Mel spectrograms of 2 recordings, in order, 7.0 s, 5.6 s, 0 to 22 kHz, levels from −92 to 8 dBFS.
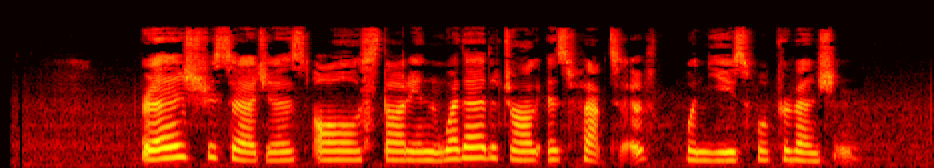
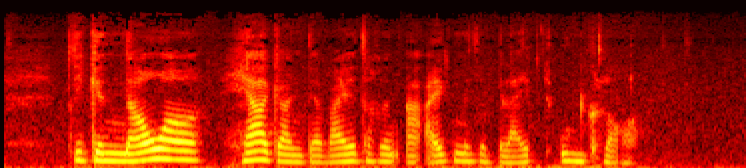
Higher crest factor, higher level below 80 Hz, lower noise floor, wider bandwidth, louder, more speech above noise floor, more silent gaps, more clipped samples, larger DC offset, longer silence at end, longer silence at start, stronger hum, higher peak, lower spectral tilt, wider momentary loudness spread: about the same, 20 dB vs 18 dB; second, -72 dBFS vs -48 dBFS; first, -59 dBFS vs -51 dBFS; second, 11.5 kHz vs 14.5 kHz; second, -25 LUFS vs -18 LUFS; about the same, 35 dB vs 35 dB; neither; neither; neither; second, 0.65 s vs 0.85 s; first, 1.05 s vs 0.5 s; neither; second, -6 dBFS vs -2 dBFS; second, -2.5 dB/octave vs -6.5 dB/octave; second, 9 LU vs 16 LU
